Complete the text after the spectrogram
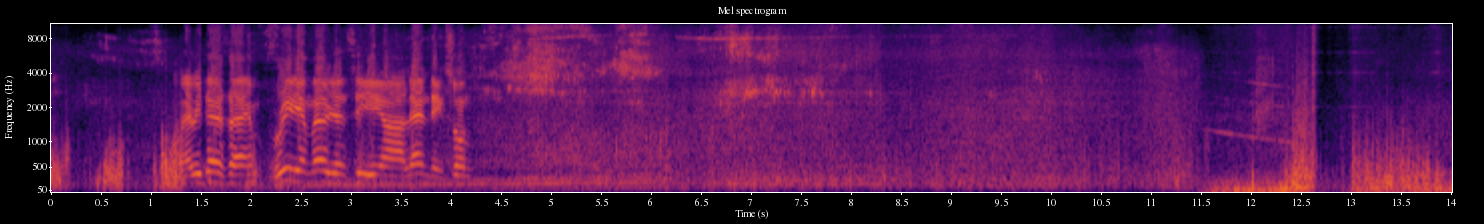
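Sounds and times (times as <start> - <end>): vehicle engine hum: 0.0 - 14.0
loud low rumble: 11.5 - 14.0.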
